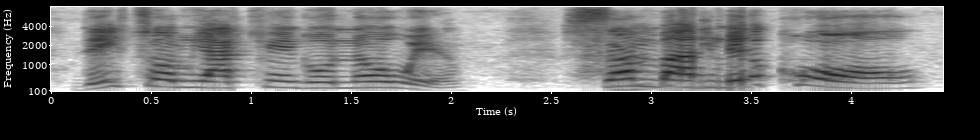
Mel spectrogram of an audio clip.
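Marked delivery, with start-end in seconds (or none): none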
